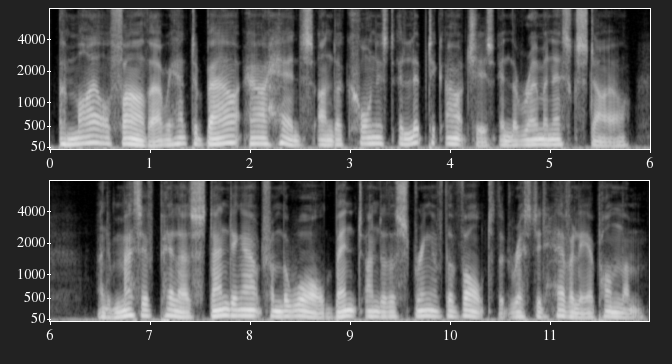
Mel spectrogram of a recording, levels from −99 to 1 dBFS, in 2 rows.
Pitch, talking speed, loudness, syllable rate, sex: 105 Hz, 185 wpm, -17 LUFS, 5.2 syllables/s, male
